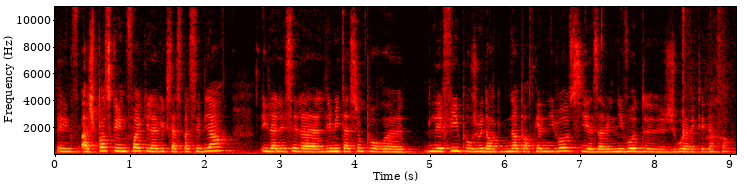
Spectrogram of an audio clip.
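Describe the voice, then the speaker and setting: A woman's voice: on the high side, little pitch movement, a little fast, mellow. A young woman from France, answering interview questions fluently. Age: young adult. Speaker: guest, softball player.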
